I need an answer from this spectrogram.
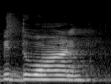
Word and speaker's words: विद्वान: अब देखो गुणगान अभी बोले थे ना गुणगान कभी-कभी ऐसा पाई ऐसे लिखा रहता है जिसमें आधा का ही उच्चारण होता है मतलब उसको फटाक से बोलना उसमें आ नहीं लगाना ए नहीं लगाना ठीक है बहुत सारे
